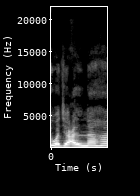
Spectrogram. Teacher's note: حرف العین کو ہم حلق کے درمیان والے حصے سے پڑھیں گے اور کیونکہ یہاں لام ساکن ہے تو ہمیں لام کو ظاہر کرنا ہے.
